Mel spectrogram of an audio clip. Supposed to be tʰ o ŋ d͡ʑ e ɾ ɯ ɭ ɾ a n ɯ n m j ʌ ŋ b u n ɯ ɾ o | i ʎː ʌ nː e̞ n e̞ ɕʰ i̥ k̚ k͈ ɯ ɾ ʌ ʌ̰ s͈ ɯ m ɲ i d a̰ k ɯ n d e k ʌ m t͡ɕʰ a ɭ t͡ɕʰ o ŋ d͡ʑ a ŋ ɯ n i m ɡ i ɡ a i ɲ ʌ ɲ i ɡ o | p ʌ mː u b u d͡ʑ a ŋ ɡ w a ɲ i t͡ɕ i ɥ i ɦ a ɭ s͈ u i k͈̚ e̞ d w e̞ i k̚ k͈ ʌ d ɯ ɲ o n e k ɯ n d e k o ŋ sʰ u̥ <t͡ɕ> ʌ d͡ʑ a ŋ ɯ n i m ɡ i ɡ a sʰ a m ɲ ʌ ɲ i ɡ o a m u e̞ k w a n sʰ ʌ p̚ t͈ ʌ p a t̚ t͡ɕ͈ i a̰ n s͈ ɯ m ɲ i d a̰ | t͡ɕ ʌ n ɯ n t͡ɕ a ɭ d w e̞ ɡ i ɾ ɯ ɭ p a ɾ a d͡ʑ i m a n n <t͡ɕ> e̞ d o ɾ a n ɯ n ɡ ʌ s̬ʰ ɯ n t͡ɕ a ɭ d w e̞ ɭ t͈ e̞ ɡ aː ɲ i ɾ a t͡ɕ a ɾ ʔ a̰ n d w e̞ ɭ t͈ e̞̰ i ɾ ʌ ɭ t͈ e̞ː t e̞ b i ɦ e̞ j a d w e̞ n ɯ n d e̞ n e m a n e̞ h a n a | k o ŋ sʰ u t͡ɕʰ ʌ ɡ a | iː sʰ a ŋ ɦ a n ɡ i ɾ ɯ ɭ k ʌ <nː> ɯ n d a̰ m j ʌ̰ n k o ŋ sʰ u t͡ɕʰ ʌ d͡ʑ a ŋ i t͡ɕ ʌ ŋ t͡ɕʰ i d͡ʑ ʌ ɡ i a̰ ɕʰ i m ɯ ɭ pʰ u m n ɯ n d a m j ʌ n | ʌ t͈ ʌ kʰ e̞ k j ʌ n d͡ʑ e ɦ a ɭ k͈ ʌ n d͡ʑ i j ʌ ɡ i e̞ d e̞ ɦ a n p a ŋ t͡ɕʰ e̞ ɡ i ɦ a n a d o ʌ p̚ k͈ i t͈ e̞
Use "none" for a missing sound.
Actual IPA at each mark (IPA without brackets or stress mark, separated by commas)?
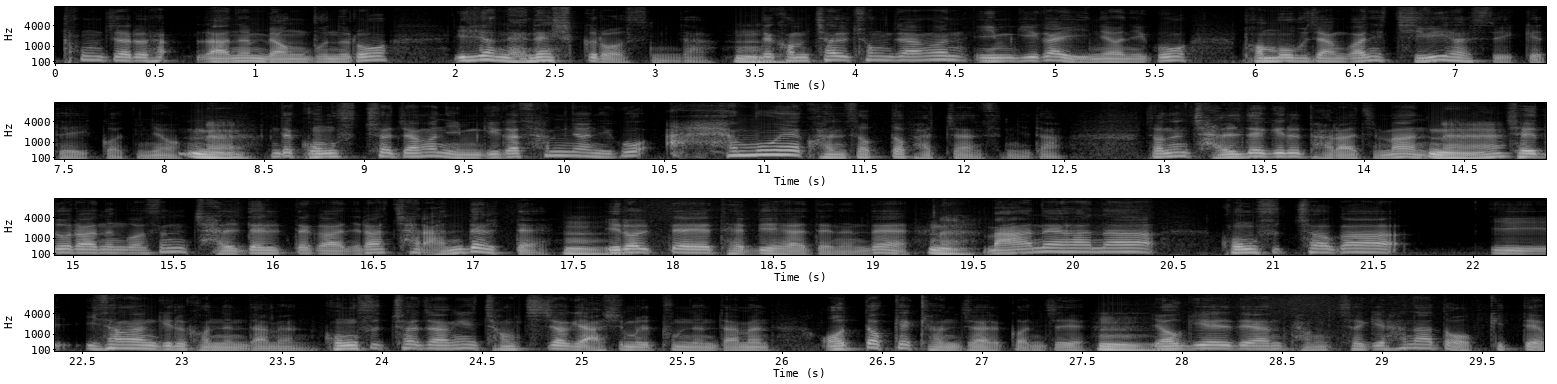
t͡ɕʰ, t͡ɕ, nː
